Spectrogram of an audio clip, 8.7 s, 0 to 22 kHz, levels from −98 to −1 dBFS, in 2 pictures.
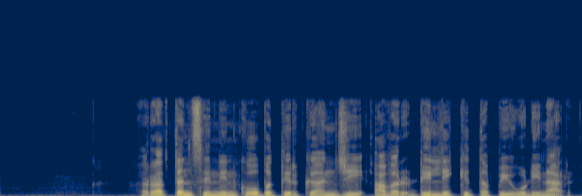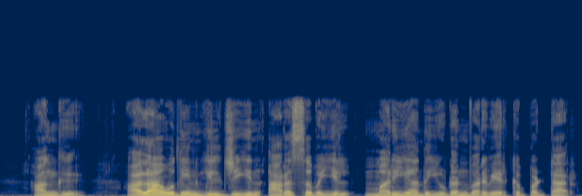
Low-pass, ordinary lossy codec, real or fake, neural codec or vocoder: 10.8 kHz; none; real; none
